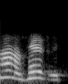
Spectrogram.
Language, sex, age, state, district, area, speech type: Kannada, female, 30-45, Karnataka, Gadag, rural, conversation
